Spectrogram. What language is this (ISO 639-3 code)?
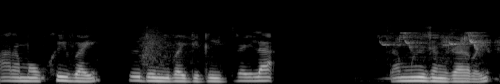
brx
